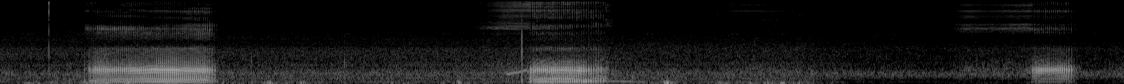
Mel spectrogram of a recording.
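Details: Brindle Pug sleeping during an afternoon nap: three rough, vibrating snores about four seconds apart, roughly fifteen breaths a minute, in a quiet room; snoring.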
